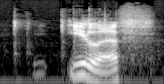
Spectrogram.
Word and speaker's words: elif: Elif, I'm going to pronounce it elif, that stands for else if 0 equals a mod 2, print even, else print odd.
